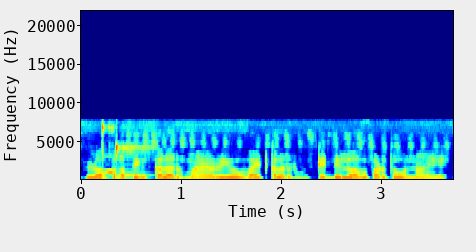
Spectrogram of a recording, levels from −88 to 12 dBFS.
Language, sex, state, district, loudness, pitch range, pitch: Telugu, male, Telangana, Mahabubabad, -19 LUFS, 130-150 Hz, 135 Hz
